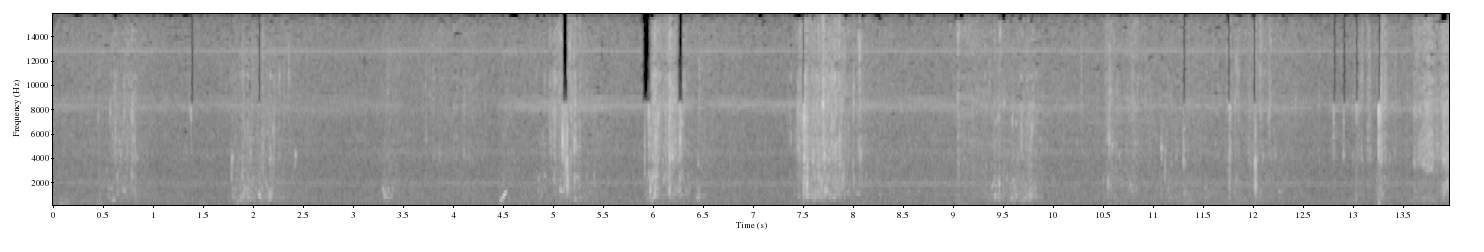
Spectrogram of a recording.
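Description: Irregular splashes and sloshing of shallow lake water, a dozen or so short ones, the loudest about halfway through.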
